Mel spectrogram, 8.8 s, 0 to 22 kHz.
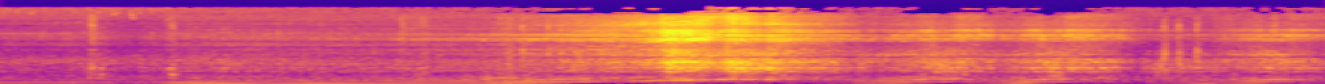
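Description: Nissan GT-R's twin-turbo V6 revving as the car drives out through deep snow. One long rise comes to a loud peak about halfway through, then the engine is blipped up in several short revs as it pushes on.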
